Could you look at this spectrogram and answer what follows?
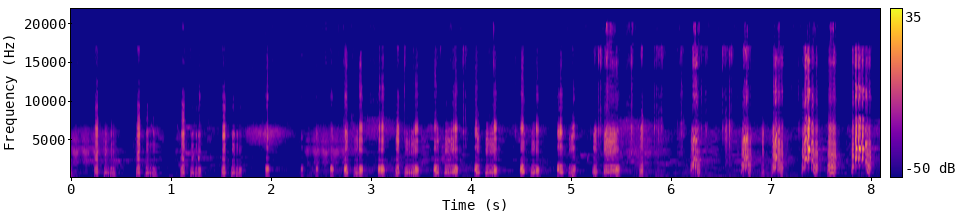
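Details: A chukar partridge's calling: a long run of loud, hoarse chucking notes, speeding up into a dense rattling chatter, then breaking into sharper, higher squeaky notes toward the end.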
